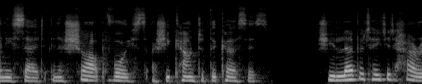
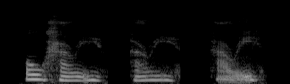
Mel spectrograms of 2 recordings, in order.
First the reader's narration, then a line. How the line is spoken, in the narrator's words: she murmured under her breath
